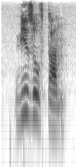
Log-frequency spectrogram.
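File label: "визувтан", Komi, female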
